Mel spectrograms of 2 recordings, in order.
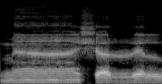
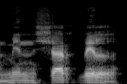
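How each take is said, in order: First: The n is hidden and nasalized into syarril. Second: The n is pronounced clearly before syarril. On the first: The speaker calls it right. "ini ikhfa ... tetapi mesyarril" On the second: The speaker calls it wrong. "jangan min syarril"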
